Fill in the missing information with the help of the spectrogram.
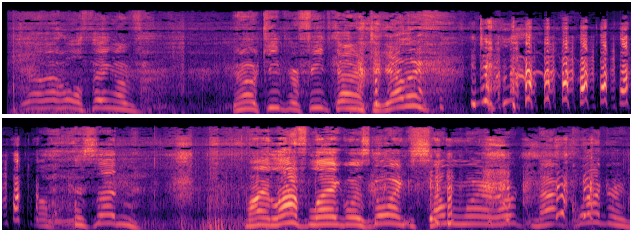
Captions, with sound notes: Yeah that whole thing of, you know, keep your kind of together [Laughter] All of a sudden my left leg was going somewhere out in that quadrant.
